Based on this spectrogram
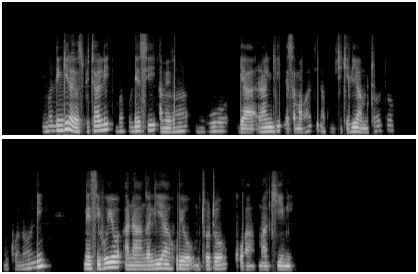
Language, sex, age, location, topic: Swahili, male, 18-24, Kisumu, health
